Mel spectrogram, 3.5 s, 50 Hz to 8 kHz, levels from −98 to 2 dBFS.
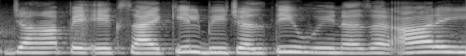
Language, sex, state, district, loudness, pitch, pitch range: Hindi, female, Jharkhand, Palamu, -17 LUFS, 250 Hz, 235-265 Hz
